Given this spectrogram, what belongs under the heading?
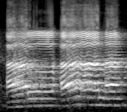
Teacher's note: Nah, ini prakteknya al-ana, bukan aa. Kalau aa jelas hamzah nih. Tapi kalau al-ana, alif bukan, hamzah bukan. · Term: tashil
